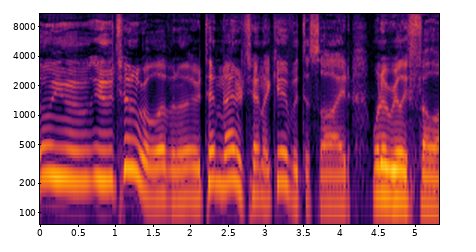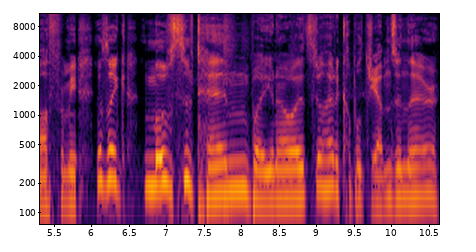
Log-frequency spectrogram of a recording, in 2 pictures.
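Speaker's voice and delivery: slow, drawling, too-cool hipster voice. Mocking a friend called a hipster, doing a J C impression. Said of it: "That was such a good J C impression".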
